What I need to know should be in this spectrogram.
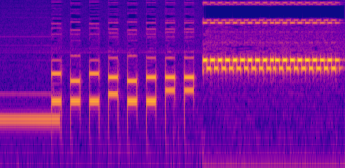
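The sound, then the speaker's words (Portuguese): Telephone tones as a call is placed to the company Micro Power: a steady dial tone, then a quick run of short dialing beeps, followed by a loud, continuous warbling ring tone. “Vou ligar pra Micro Power pra ver o que está havendo.”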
